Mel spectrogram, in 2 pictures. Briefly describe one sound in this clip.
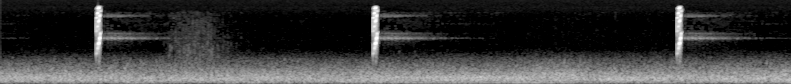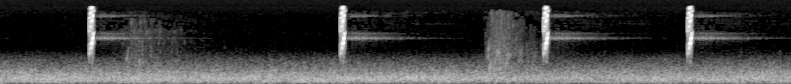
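A short electronic blip sounds each time a line of text advances.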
